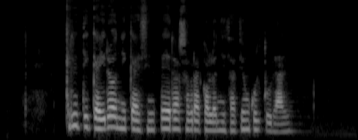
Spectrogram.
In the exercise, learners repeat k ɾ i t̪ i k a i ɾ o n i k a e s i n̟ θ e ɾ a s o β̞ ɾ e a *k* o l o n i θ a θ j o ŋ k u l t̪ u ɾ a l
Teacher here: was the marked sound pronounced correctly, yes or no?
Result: yes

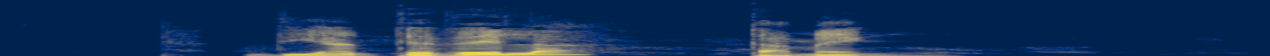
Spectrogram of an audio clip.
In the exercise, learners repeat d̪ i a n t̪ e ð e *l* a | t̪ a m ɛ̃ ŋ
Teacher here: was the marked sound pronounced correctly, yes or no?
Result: yes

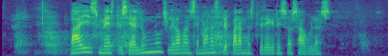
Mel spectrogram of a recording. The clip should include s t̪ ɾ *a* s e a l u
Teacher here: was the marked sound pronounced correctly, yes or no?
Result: no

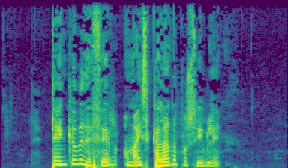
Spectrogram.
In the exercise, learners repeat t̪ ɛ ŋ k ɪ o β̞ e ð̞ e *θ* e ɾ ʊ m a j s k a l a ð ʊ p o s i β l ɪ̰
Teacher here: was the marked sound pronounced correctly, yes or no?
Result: yes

